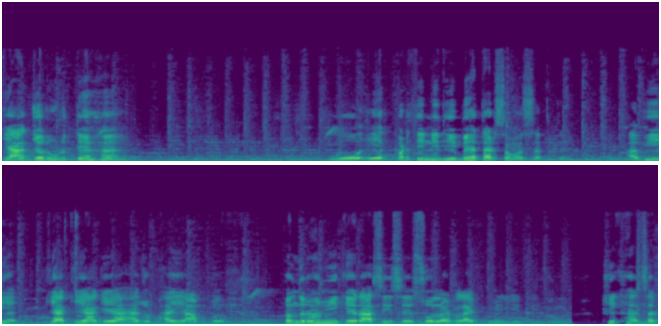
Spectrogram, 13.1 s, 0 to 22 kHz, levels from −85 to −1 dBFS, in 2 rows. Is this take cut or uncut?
uncut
